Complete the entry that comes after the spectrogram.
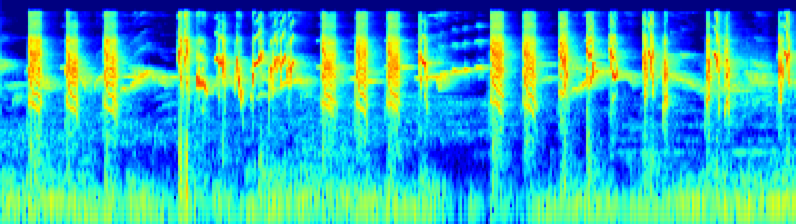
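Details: Kacer, or white-rumped shama, singing in a cage to provoke breeding condition and aggression: sharp, clicking chips repeated rhythmically between flowing whistled phrases, over a low background hum.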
